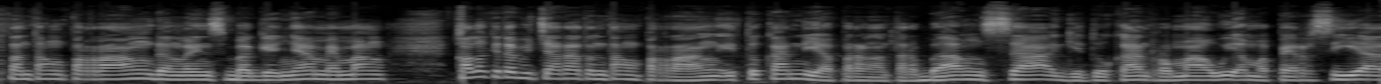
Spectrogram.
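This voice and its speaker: A host with a Jakarta Indonesian accent and a congested nasal voice from a cold, giving chatty, sassy commentary with dramatic asides, of mid-range pitch between a man's and a woman's. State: has a cold. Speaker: host of a YouTube commentary channel. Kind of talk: casual spoken commentary to viewers.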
